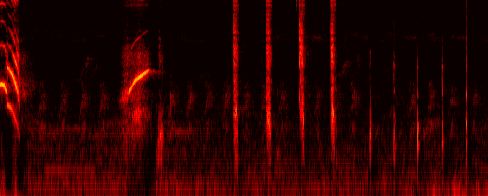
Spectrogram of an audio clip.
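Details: Indian ringneck parakeet talking and making sounds: two sharp rising squawks, then a run of quick clicking notes repeated about twice a second, growing faster toward the end.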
